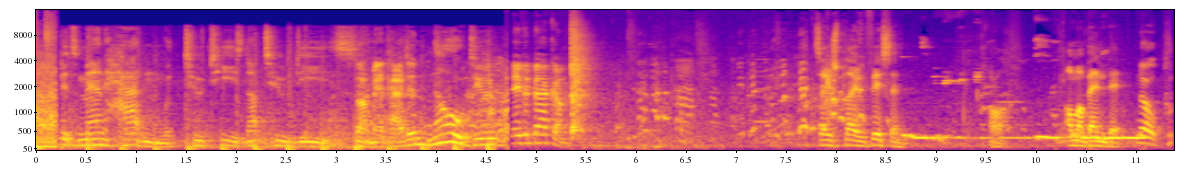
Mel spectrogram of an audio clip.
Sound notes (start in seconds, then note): 5.4 snap; 8.5 robotic bleeps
